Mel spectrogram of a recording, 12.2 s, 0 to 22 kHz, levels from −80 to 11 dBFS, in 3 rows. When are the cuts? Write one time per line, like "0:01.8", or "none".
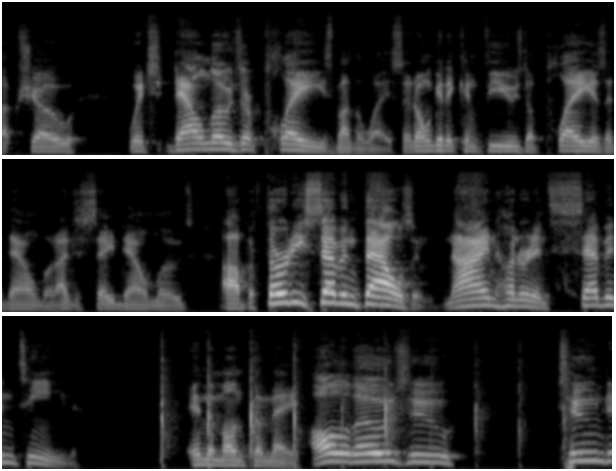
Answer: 0:05.5
0:10.1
